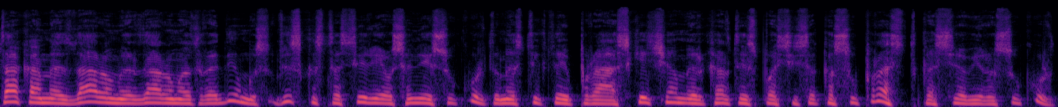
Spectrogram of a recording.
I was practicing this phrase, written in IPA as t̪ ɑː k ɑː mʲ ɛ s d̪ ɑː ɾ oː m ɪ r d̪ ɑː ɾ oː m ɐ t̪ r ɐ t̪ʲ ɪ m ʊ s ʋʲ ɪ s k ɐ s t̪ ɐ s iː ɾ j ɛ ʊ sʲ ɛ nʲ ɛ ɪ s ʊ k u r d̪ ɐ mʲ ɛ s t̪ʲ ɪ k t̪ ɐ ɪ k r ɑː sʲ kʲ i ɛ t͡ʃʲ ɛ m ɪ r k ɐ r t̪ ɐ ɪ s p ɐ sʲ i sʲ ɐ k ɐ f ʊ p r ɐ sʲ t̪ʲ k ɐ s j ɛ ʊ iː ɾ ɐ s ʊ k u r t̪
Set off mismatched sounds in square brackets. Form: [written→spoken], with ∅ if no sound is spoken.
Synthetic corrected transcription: t̪ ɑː k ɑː mʲ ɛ s d̪ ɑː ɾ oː m ɪ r d̪ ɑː ɾ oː m ɐ t̪ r ɐ [t̪ʲ→d̪ʲ] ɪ m ʊ s ʋʲ ɪ s k ɐ s t̪ ɐ s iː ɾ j ɛ ʊ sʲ ɛ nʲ ɛ ɪ s ʊ k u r [d̪→t̪] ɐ mʲ ɛ s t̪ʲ ɪ k t̪ ɐ ɪ [k→p] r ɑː sʲ kʲ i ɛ t͡ʃʲ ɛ m ɪ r k ɐ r t̪ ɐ ɪ s p ɐ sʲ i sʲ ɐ k ɐ [f→s] ʊ p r ɐ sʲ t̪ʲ k ɐ s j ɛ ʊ iː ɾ ɐ s ʊ k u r t̪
